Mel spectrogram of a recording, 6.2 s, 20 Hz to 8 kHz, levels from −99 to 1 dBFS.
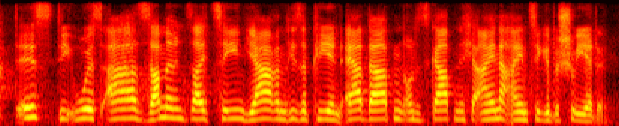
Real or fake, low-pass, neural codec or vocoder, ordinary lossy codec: fake; 7.2 kHz; codec, 16 kHz, 0.8 kbps, ZipCodec; none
